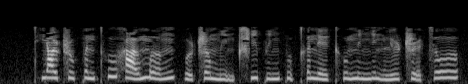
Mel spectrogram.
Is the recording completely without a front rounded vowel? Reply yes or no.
no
